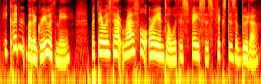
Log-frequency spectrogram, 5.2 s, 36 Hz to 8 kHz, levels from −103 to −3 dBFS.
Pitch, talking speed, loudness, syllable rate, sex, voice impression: 220 Hz, 230 wpm, -17 LUFS, 5.7 syllables/s, female, feminine, adult-like, tensed, powerful, clear, fluent, intellectual, friendly, lively, slightly sharp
